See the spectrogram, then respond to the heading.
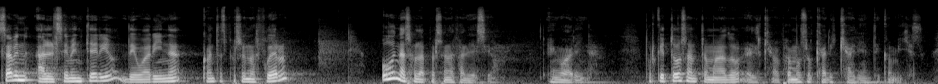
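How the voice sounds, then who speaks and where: Very wide pitch swings from a man talking fairly quickly. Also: medium pitch for a man. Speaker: educator and social communicator. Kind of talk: interview.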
